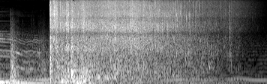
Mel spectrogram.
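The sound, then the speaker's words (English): A heavy splash as a person falls off a ladder into a moat, loud, followed by a few seconds of churning, bubbling water that gradually settles. “And Tom fell off the ladder into the moat.”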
